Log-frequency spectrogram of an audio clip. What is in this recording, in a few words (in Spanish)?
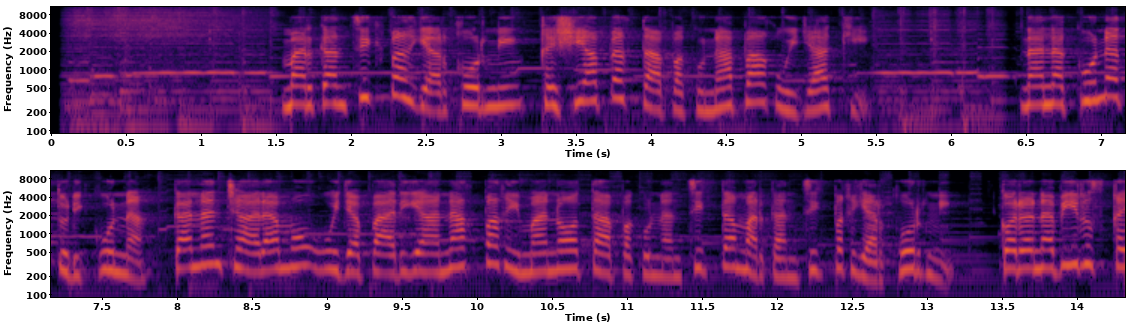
quechua ancash, spot de radio; prevencion en traslados fuera de la comunidad; precauciones al salir de mi comunidad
